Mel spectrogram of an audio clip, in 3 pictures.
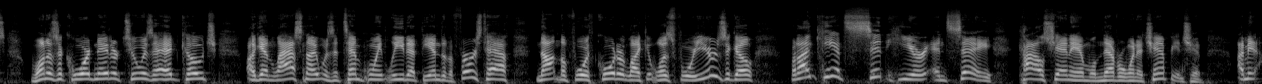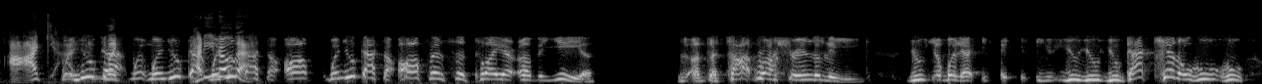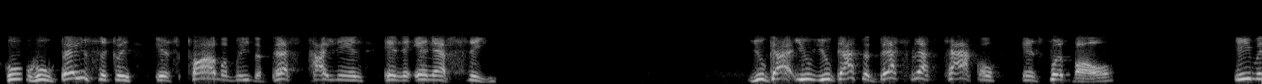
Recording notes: Back to the phone lines to talk about your observations from the Chiefs win. More of your phone calls to talk about the big game.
